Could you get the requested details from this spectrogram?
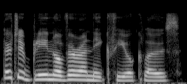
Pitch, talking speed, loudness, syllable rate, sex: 210 Hz, 255 wpm, -17 LUFS, 6.6 syllables/s, female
